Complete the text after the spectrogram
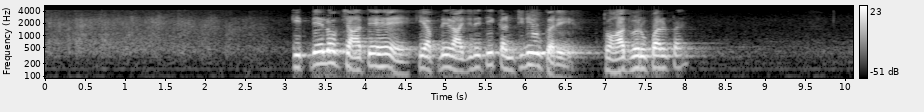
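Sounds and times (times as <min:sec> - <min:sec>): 
audience applause: 0:00.0 - 0:02.8
speech: 0:03.1 - 0:08.1.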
